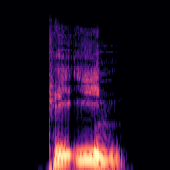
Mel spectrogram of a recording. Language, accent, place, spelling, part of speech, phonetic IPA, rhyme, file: German, Germany, Berlin, Thein, noun, [teˈʔiːn], -iːn, De-Thein.ogg
- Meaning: alternative form of Tein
